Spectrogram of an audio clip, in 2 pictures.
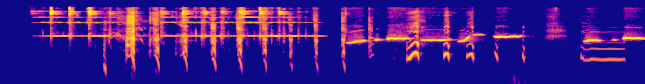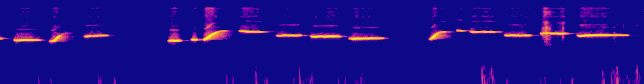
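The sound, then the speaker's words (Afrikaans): A bell rings rapidly about eight times, then a person whistles a tune: clear, bright notes in short phrases with brief pauses, and no talking. “Dink ek het geweet jy kan so gevaarlik fluit nie.”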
